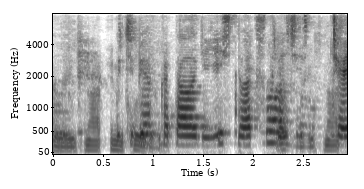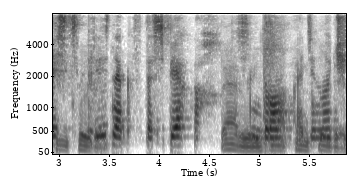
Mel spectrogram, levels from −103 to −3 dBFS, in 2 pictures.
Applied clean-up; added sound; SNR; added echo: neural mask model RNNoise.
